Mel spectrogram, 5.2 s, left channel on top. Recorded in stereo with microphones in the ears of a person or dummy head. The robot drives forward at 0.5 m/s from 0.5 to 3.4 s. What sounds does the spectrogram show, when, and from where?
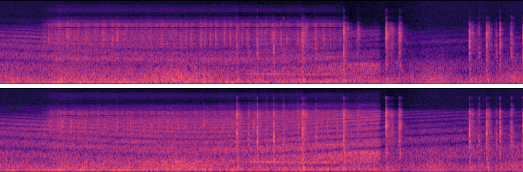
0.0 s a vehicle: 5° right (ahead or behind); by 5.2 s 60° right (ahead or behind)
2.4 s typing on a keyboard: 35° right (ahead or behind); by 5.2 s 20° right (ahead or behind)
